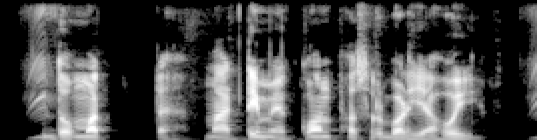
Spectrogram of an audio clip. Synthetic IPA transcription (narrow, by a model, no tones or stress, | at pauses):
d̪oːmət̪̚ | maːʈimẽkɔːnpʰəsəlbəɽ̤ijaɦoːiː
